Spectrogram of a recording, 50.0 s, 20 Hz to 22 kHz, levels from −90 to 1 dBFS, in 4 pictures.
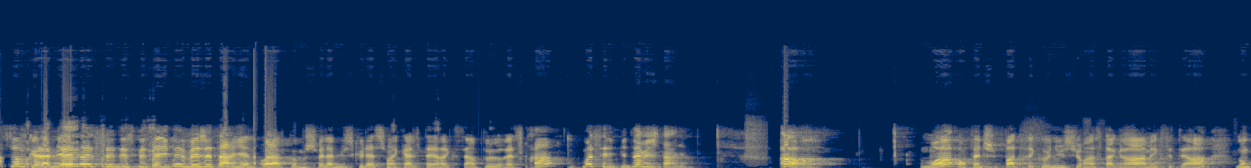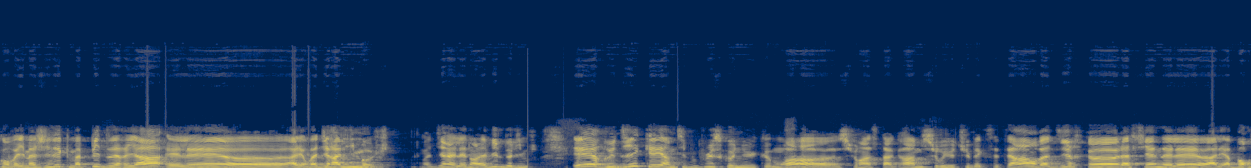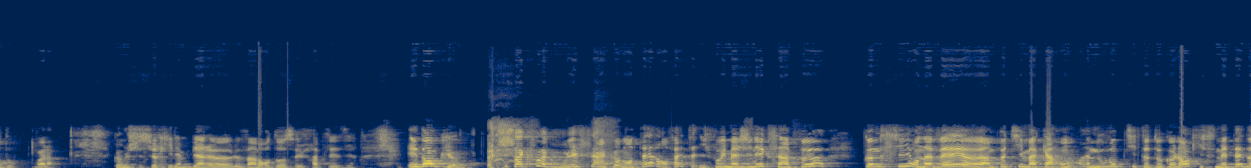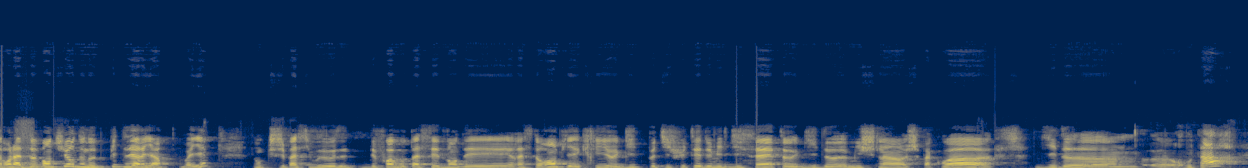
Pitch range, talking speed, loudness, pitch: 150-235 Hz, 220 wpm, -19 LUFS, 185 Hz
